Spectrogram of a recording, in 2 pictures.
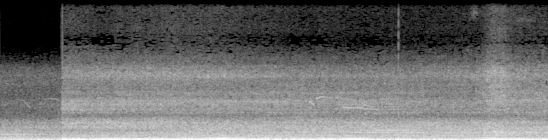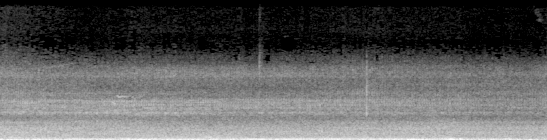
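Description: A car engine running with a steady low hum, mixed with traffic noise, and a brief louder swell about halfway through.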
